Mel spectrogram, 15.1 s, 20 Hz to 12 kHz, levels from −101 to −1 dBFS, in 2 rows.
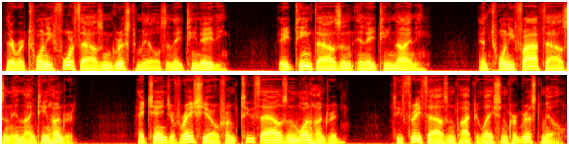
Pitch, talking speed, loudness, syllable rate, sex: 100 Hz, 150 wpm, -17 LUFS, 5.2 syllables/s, male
